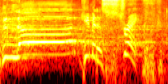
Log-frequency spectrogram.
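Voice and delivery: hammed-up plea for strength; woman praying so she won't lose her temper; mock prayer.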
